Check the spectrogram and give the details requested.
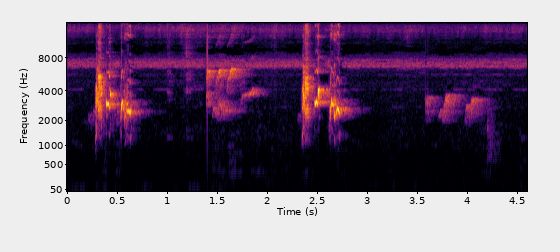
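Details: Sooty-headed bulbul song of two loud gurgling phrases about two seconds apart, each followed by softer warbled whistles, over a faint steady high-pitched hum.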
